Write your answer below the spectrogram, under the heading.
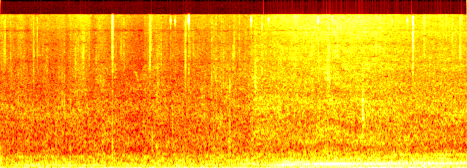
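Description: A car's low engine rumble grows steadily louder over a few seconds, a droning hum with no one speaking.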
